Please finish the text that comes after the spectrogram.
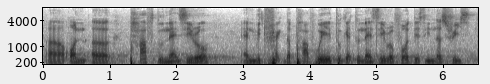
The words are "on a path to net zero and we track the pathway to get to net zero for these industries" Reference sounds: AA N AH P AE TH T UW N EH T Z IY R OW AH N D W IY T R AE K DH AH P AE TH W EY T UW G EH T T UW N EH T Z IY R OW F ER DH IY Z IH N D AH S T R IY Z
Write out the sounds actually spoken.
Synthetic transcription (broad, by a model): AA N AH P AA F T UW N EH T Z IY R OW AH N W IY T R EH K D AH P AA F W EY T UW G EH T T UW N EH T Z IY R OW F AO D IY S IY N D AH S T R IY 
